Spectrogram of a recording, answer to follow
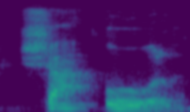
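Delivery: Shaul with a catch in the throat between a and u; glottal stop in Shaul. Shown as a demonstration. Teacher models Shaul with a glottal stop. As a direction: Shaul said Sha'ul, air stopped before ul. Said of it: "Do you hear the way that I stopped".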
